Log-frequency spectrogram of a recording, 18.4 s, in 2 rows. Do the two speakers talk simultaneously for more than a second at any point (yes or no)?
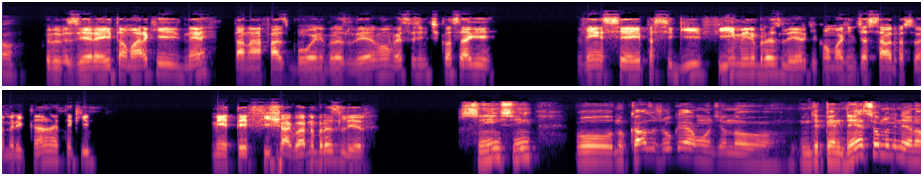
no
